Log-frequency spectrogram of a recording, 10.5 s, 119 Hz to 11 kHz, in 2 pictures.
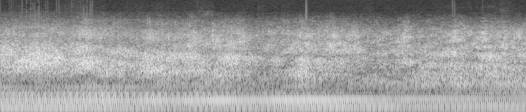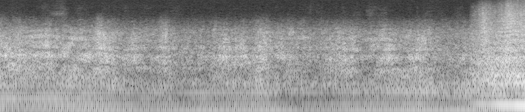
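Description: Supermarine Spitfire Mk.IX's Rolls-Royce Merlin V12 engine and propeller, a steady drone as the fighter flies a banking pass overhead. It fades a little toward the end as the aircraft draws away.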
